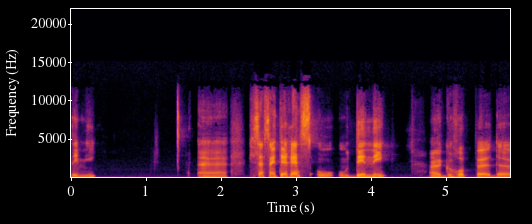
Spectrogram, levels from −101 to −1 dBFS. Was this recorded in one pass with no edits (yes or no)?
yes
